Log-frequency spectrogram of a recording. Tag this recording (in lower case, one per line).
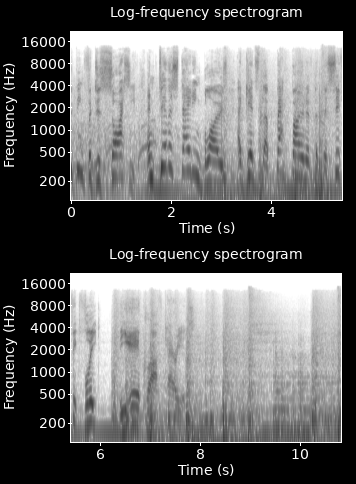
timpani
